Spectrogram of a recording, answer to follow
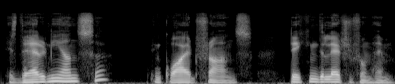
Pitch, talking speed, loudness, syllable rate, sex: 110 Hz, 165 wpm, -18 LUFS, 5.8 syllables/s, male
